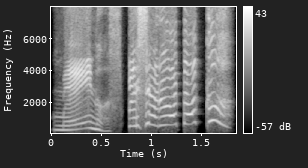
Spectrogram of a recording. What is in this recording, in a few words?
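Vox Skill Japanese; kingsraid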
